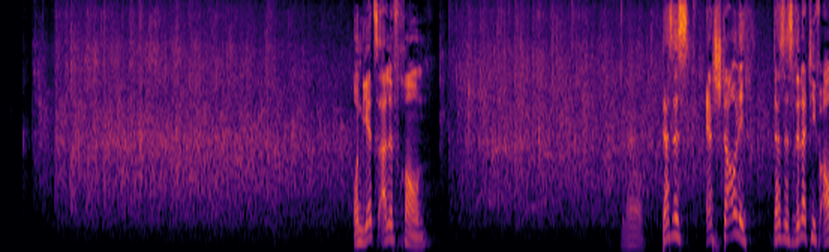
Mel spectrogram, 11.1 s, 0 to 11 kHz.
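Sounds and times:
audience clapping: 0:00.3 - 0:11.0
speech: 0:04.7 - 0:05.8, 0:08.3 - 0:11.0.

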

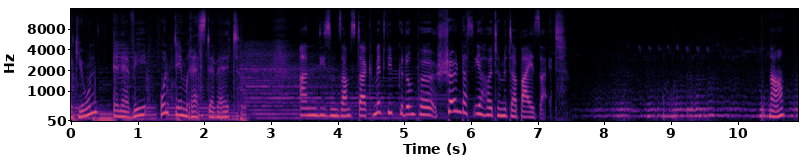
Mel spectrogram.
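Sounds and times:
speech: 0:00.0 - 0:07.5, 0:08.2 - 0:08.9, 0:10.3 - 0:10.9
bees buzzing: 0:02.8 - 0:10.9.

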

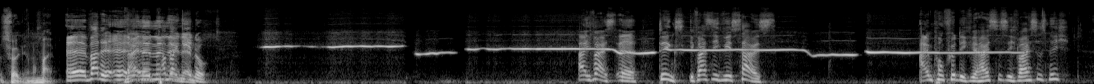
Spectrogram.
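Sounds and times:
speech: 0:00.0 - 0:02.3, 0:05.8 - 0:07.8, 0:09.2 - 0:10.8
person whistling a song melody: 0:02.6 - 0:10.2.

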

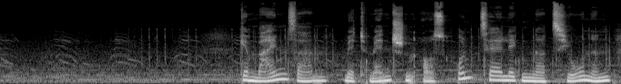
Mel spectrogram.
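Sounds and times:
seagulls screeching above a large excursion ship on the Mediterranean near Istanbul: 0:00.0 - 0:02.8
speech: 0:02.4 - 0:06.2.

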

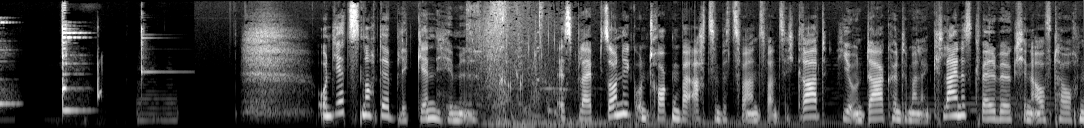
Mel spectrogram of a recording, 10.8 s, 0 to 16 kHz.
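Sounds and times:
message notification chime dings: 0:00.0 - 0:02.0
speech: 0:03.2 - 0:05.0, 0:05.6 - 0:10.8.

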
